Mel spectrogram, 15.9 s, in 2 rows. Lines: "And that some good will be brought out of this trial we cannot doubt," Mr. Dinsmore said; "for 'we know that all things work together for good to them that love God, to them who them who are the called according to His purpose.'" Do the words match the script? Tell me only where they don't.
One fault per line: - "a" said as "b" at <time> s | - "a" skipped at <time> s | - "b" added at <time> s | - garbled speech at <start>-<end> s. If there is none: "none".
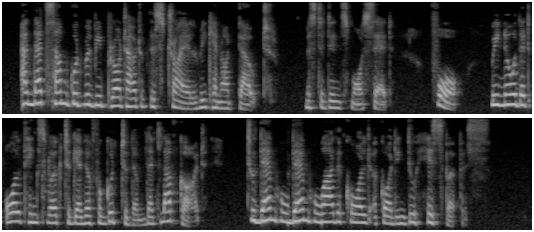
none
